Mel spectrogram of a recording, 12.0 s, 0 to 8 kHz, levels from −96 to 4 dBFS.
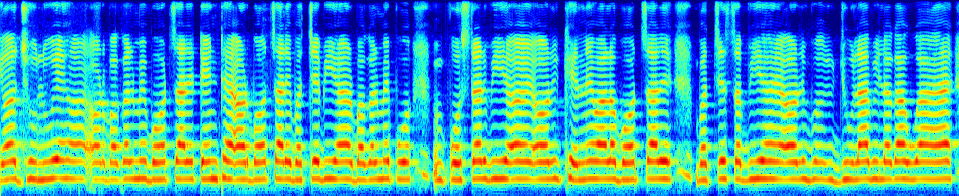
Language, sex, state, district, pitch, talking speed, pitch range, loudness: Hindi, female, Bihar, Sitamarhi, 265 Hz, 195 wpm, 260-270 Hz, -13 LUFS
